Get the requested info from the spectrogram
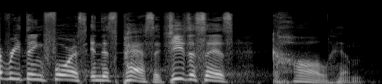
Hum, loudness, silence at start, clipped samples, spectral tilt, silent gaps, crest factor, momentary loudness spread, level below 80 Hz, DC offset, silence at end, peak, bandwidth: none; -23 LUFS; 0 s; under 0.1%; -4 dB/octave; none; 18 dB; 16 LU; -48 dBFS; under 0.1%; 0.25 s; -6 dBFS; 12.5 kHz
